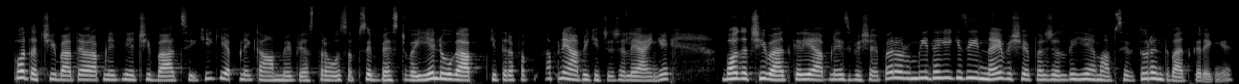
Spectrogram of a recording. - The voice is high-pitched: Yes, high, 220 Hz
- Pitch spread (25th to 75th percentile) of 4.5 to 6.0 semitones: No, average, 3.7 semitones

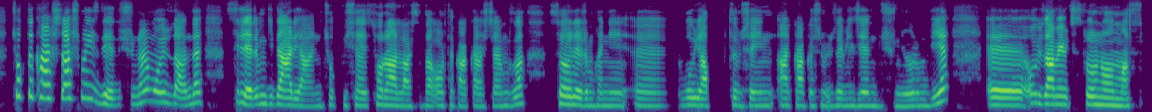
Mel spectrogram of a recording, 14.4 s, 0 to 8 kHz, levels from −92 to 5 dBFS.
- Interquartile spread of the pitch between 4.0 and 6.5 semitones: No, average, 3.6 semitones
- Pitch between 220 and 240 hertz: No, high, 190 Hz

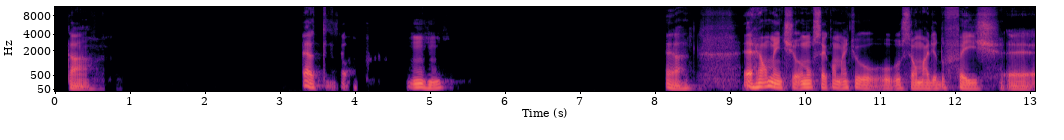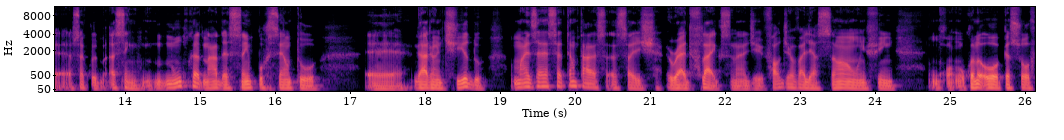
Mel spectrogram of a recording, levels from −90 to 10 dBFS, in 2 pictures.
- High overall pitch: No, very low, 85 Hz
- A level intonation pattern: No, average, 3.8 semitones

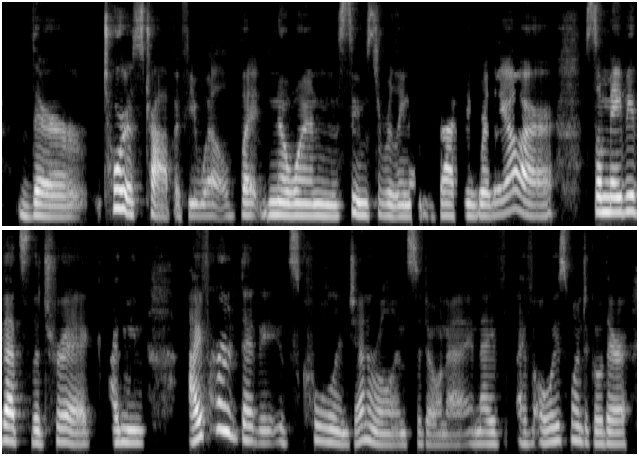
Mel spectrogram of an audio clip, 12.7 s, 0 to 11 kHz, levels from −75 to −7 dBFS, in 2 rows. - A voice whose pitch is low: No, medium, 175 Hz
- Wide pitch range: No, average, 3.2 semitones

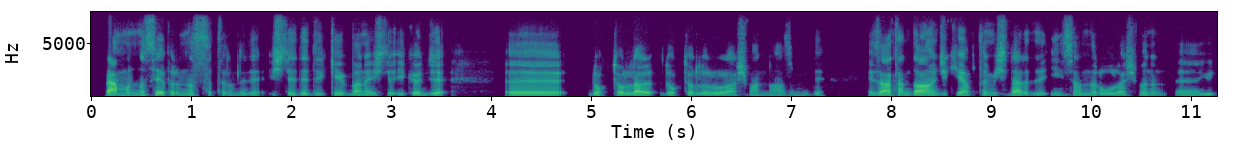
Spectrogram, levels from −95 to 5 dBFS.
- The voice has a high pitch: No, low, 110 Hz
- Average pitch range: Yes, average, 4.6 semitones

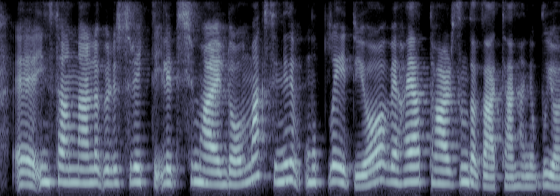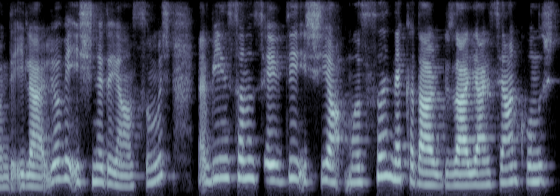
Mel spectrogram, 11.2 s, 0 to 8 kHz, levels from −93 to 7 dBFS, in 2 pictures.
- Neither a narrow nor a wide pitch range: Yes, average, 4.3 semitones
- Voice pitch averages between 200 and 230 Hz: Yes, high, 220 Hz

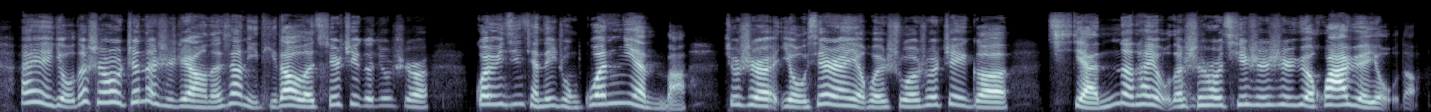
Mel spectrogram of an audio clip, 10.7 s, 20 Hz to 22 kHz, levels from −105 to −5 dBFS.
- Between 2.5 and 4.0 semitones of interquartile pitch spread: No, average, 5.3 semitones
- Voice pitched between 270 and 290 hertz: Yes, very high, 275 Hz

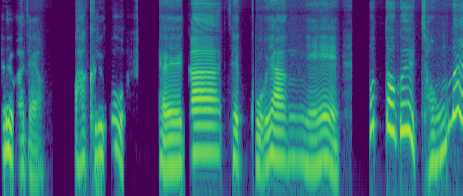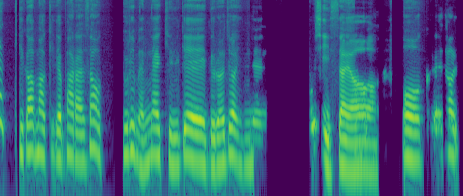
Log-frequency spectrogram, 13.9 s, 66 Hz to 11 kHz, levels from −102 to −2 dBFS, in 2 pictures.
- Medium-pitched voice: Yes, medium, 175 Hz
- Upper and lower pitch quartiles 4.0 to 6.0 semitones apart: Yes, average, 5.3 semitones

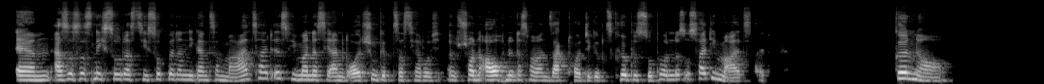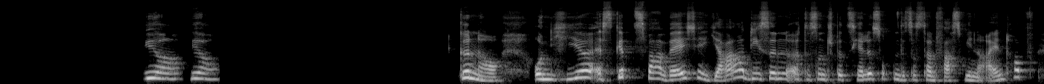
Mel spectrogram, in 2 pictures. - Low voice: No, high, 215 Hz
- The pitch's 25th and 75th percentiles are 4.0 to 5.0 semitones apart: Yes, average, 4.5 semitones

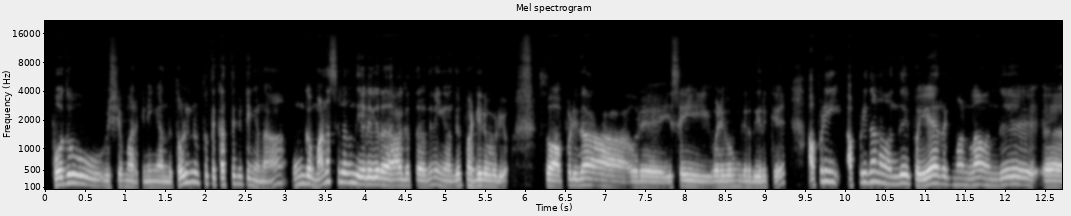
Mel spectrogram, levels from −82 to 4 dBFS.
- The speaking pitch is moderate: Yes, medium, 155 Hz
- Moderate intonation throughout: No, wide, 6.3 semitones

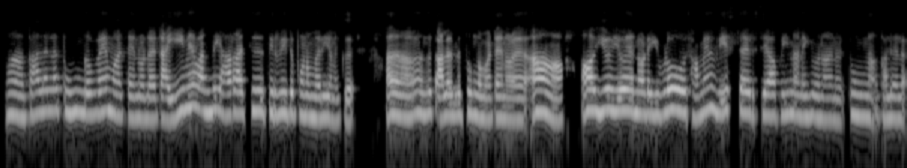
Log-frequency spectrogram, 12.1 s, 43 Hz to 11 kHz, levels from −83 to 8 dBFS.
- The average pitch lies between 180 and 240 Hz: No, very high, 255 Hz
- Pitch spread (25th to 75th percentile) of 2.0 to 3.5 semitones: Yes, average, 3.0 semitones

